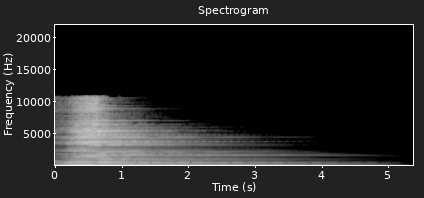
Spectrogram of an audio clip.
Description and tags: Bowed Mini China 03
Cymbal recorded with Rode NT 5 Mics in the Studio. Editing with REAPER.
beat, bell, bowed, china, crash, cymbal, cymbals, drum, drums, groove, hit, meinl, metal, one-shot, paiste, percussion, ride, sabian, sample, sound, special, splash, zildjian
